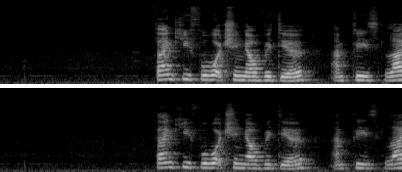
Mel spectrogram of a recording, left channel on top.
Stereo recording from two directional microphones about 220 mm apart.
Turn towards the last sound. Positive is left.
turn(degrees=45)  # may be behind; listen again after turning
